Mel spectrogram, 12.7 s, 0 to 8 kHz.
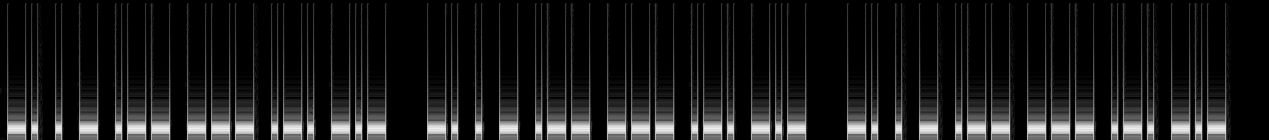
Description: Morse code, heard as a keyed tone, about 20 wpm, 250 Hz. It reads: NETWORK NETWORK NETWORK
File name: morse-training-20WPM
